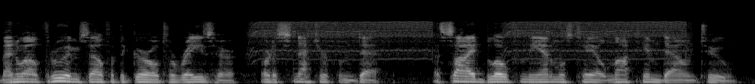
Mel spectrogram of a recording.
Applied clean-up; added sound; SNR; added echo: none; Camera; 15 dB; none.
